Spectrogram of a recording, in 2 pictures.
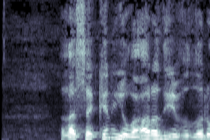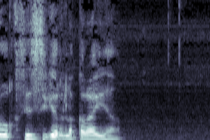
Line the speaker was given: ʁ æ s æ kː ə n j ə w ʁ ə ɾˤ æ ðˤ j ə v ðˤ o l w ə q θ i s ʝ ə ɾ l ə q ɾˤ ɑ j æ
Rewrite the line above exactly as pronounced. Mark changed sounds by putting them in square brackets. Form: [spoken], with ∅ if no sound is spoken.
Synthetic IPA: ʁ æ s æ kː ə n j ə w [ʕ] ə ɾˤ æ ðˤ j ə v ðˤ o l w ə q θ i s ʝ ə ɾ l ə q ɾˤ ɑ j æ

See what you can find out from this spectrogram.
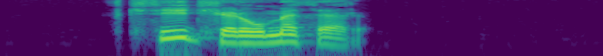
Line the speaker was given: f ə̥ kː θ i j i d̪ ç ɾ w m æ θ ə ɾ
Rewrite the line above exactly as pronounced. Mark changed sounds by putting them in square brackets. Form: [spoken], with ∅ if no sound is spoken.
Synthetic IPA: f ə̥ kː θ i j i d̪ ç ɾ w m æ θ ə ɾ

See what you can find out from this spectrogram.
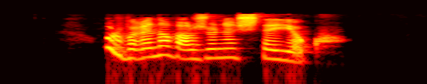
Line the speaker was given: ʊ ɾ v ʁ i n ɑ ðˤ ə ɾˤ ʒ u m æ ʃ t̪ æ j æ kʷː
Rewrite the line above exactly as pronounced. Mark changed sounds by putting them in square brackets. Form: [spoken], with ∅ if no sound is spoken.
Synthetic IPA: ʊ ɾ v ʁ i n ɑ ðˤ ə ɾˤ ʒ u [n] æ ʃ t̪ æ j æ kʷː

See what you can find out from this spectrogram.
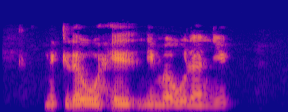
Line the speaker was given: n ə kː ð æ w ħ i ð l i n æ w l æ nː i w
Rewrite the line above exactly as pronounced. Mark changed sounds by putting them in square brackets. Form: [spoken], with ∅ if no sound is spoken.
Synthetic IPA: n ə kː ð æ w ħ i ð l i [m] æ w l æ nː i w

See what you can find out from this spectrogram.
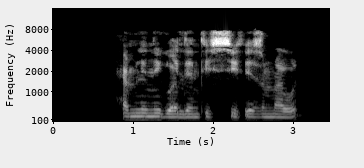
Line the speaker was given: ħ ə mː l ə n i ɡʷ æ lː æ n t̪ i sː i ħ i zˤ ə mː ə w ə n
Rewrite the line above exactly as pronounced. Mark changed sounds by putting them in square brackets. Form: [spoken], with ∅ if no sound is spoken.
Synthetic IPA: ħ ə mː l ə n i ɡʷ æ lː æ n t̪ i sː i [θ] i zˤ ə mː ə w ə n

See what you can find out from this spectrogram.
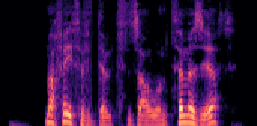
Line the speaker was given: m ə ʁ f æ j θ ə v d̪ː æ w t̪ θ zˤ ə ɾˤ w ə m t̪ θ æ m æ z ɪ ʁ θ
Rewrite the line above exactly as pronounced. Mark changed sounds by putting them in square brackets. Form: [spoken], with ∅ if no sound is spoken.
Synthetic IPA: m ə ʁ f æ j θ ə v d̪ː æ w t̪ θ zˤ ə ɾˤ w ə m t̪ θ æ m æ z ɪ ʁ θ

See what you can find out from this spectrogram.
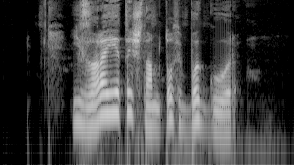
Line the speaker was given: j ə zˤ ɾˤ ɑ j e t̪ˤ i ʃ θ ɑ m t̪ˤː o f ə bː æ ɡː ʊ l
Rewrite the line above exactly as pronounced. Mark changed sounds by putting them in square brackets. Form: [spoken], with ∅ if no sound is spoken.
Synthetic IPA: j ə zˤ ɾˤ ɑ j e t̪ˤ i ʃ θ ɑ m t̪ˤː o [θ] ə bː æ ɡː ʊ [ɾ]

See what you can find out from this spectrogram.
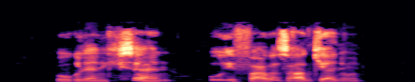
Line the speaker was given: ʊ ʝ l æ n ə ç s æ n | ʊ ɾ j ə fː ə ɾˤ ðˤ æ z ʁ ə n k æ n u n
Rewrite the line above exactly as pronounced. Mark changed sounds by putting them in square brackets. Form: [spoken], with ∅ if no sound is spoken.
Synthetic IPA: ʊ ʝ l æ n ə ç s æ n | ʊ ɾ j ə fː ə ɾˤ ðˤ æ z ʁ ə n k æ n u n

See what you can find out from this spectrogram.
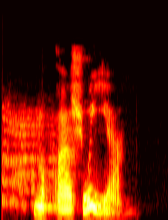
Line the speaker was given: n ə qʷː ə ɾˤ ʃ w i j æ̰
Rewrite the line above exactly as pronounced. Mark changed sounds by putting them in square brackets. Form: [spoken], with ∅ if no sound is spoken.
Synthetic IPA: [m] ə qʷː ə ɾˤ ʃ w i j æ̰

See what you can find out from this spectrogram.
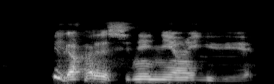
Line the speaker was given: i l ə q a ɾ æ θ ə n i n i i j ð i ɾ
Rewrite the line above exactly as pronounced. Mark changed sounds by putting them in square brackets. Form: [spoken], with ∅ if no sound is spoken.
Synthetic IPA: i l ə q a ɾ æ [s] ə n i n i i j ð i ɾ

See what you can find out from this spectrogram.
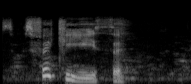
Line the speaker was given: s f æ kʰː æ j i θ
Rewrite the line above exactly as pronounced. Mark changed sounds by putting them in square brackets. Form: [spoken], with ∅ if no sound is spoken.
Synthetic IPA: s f æ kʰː [i] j i θ

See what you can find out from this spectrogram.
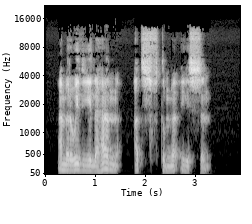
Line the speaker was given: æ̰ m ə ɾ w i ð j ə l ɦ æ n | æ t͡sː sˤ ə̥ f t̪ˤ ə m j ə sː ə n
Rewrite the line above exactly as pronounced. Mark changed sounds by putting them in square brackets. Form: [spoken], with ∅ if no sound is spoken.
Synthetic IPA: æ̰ m ə ɾ w i ð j ə l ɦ æ n | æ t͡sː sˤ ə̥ f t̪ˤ ə m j ə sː ə n

